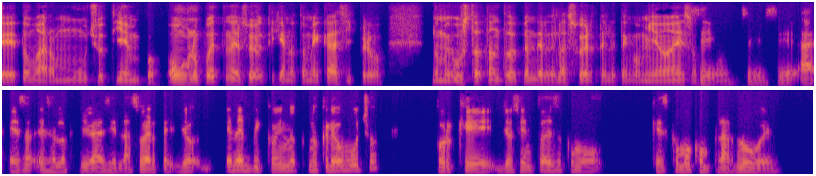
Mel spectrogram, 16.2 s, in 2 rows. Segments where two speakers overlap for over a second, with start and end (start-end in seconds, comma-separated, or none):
none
